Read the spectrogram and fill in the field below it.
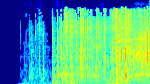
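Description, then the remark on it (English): The first corner of the wrapping paper on a gift, a mini fridge, being torn and crinkled: a soft rustle, then a sustained, bright, crackly rip that grows slightly louder over about a second, with no voices. “Well, as I tore the first corner of the wrapping paper, I felt a cold shiver.”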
